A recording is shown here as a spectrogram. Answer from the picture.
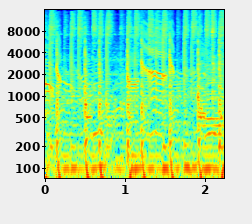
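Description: Hardtek / free tekno dance music from a DJ mix: a fast, steady, pounding kick drum with short synth squelches that fall in pitch repeating over it.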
